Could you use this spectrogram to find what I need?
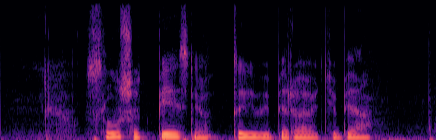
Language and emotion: Russian, neutral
